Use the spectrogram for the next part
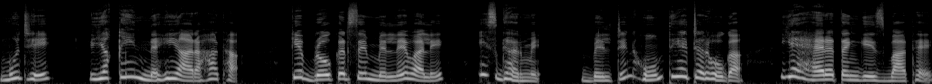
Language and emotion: Urdu, surprised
